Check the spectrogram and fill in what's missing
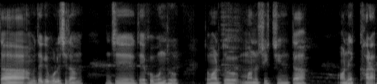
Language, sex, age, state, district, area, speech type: Bengali, male, 18-30, West Bengal, Dakshin Dinajpur, urban, spontaneous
